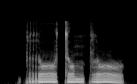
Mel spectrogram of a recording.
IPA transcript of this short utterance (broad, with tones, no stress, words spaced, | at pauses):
proː˥˩to˥˩m ploː˥˩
